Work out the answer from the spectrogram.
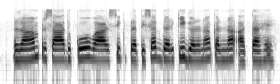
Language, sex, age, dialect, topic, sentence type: Hindi, female, 18-24, Awadhi Bundeli, banking, statement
